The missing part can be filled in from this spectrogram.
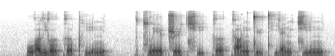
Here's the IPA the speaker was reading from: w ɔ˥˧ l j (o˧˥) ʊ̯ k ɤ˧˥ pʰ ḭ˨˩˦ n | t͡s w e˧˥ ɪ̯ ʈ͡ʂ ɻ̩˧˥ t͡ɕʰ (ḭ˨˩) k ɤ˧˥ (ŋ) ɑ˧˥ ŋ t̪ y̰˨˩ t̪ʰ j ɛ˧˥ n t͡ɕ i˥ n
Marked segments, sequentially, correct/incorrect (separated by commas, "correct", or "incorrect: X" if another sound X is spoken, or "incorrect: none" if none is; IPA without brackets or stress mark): incorrect: o˥˩, correct, incorrect: k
